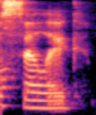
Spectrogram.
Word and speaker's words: Selig: called and even even if you follow Paul selig the last name is spelled s e l i g if you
